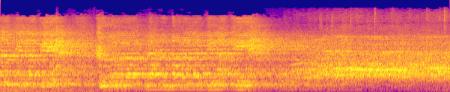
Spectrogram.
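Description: Live K-pop girl-group song over a concert sound system, with singing; the drums and bass drop out about a second in, leaving the voices, with a crowd cheering.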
